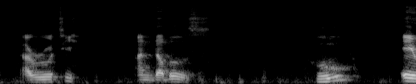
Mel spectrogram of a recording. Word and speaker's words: roti: But as a Trinidadian, I'd have to stand to my roots and I would have to say a roti and doubles. Who? A roti and doubles.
